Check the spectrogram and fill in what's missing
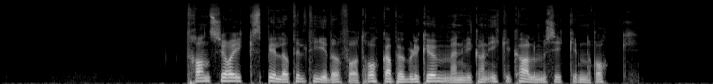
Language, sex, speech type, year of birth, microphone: Norwegian, male, read, 1973, Sennheiser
